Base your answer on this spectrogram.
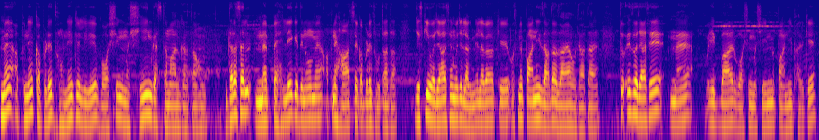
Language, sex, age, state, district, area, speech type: Urdu, male, 18-30, Uttar Pradesh, Aligarh, urban, spontaneous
